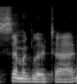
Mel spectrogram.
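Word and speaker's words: semaglutide: the park is uh I call it semaglatide it's the proper pronunciation is semoglotide and you find it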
